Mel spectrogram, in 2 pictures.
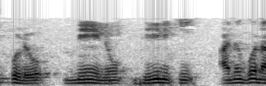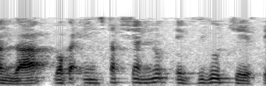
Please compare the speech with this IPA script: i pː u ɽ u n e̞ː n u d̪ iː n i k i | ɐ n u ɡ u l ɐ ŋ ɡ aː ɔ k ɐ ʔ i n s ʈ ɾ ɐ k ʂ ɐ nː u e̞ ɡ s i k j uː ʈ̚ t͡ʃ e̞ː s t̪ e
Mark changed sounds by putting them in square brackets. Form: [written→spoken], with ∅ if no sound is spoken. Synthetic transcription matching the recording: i pː u ɽ u n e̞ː n u d̪ iː n i k i | ɐ n u ɡ u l ɐ ŋ ɡ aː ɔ k ɐ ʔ i n s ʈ ɾ ɐ k ʂ ɐ nː u e̞ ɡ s i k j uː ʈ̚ t͡ʃ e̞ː s t̪ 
